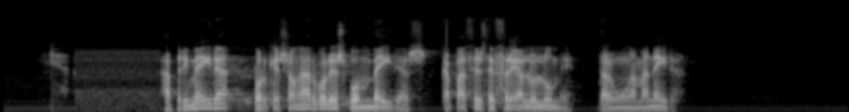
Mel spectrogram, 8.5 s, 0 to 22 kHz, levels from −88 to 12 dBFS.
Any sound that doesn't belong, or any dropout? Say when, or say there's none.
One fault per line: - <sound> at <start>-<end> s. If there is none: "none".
none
